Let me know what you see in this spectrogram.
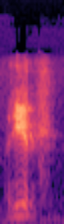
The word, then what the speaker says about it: Ryuk: Ryuk? – Ryuk. Yes, yeah. You said it right.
